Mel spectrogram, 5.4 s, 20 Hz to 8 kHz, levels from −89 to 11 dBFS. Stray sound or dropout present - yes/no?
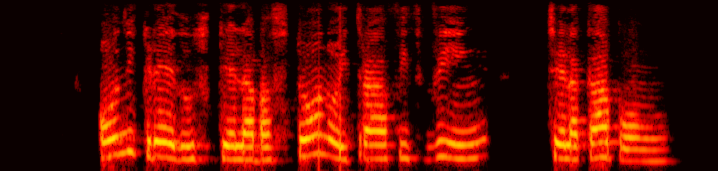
no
